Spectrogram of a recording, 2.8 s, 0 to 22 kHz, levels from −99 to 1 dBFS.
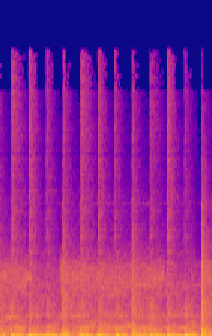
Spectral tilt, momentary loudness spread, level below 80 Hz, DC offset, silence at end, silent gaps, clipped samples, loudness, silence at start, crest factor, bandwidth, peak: -6 dB/octave; 2 LU; -24 dBFS; under 0.1%; 0 s; none; under 0.1%; -20 LUFS; 0 s; 14 dB; 19 kHz; -2 dBFS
